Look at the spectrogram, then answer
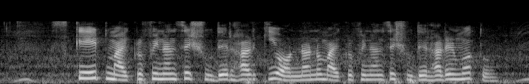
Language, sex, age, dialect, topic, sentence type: Bengali, female, 18-24, Standard Colloquial, banking, question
